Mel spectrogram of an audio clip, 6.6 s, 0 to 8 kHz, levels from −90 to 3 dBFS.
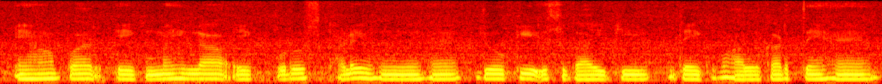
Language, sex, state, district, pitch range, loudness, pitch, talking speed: Hindi, male, Maharashtra, Aurangabad, 120-130 Hz, -20 LUFS, 120 Hz, 145 wpm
